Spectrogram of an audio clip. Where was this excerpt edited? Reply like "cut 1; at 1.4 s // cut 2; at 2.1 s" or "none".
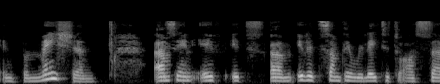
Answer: cut 1; at 1.7 s

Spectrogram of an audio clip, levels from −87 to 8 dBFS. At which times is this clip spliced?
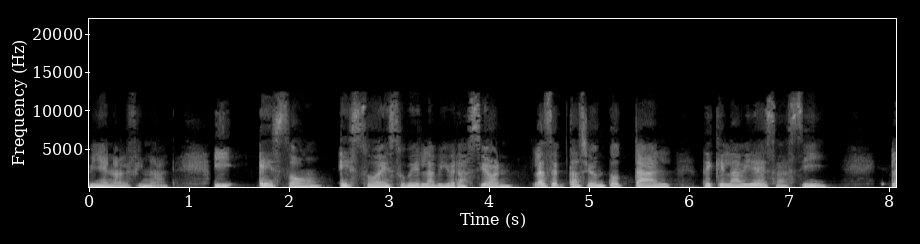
cut 1; at 1.2 s // cut 2; at 2.4 s // cut 3; at 4.4 s

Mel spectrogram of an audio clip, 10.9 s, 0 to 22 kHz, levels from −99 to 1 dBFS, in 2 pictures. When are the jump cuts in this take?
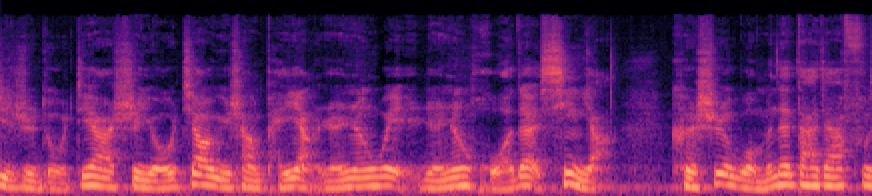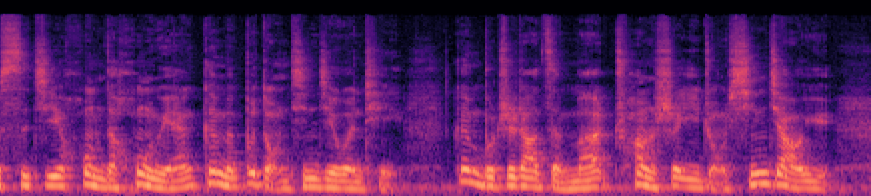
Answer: none

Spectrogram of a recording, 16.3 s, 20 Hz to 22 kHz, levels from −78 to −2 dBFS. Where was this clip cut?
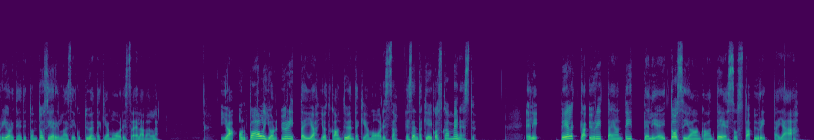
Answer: cut 1; at 4.7 s

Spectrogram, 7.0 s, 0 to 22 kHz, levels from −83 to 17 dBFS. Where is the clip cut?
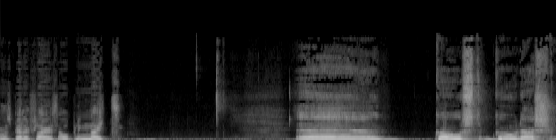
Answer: none

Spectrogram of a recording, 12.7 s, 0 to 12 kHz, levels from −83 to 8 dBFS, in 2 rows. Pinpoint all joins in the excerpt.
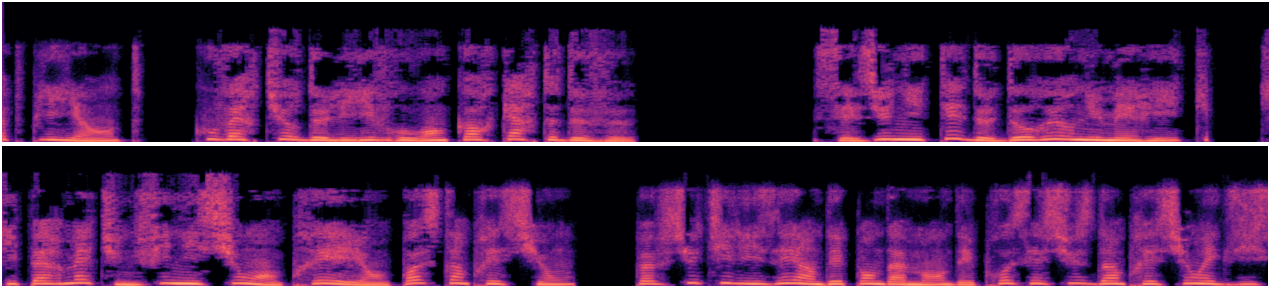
cut 1; at 4.0 s

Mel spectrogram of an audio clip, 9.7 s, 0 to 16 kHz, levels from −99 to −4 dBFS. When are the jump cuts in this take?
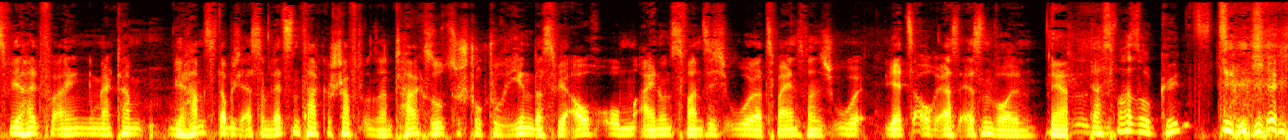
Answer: cut 1; at 6.6 s // cut 2; at 8.0 s

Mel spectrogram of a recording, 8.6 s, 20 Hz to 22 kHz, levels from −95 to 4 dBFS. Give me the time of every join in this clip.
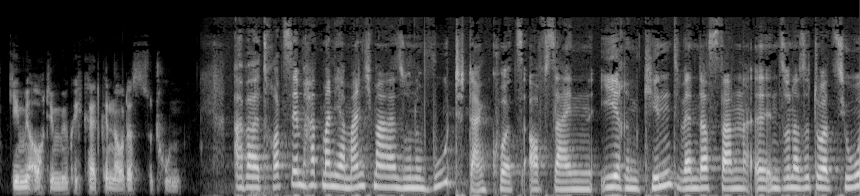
none

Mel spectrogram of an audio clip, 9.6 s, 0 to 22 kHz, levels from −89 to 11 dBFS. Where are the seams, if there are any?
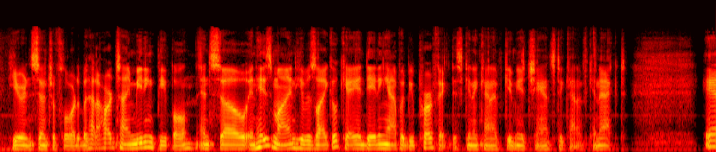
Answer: none

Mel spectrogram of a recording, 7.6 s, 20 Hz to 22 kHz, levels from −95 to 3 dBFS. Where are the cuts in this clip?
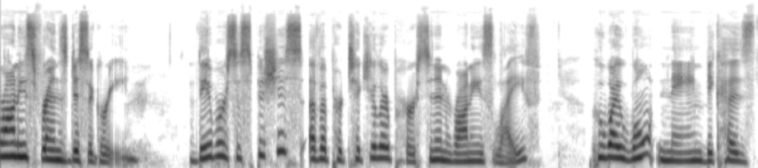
none

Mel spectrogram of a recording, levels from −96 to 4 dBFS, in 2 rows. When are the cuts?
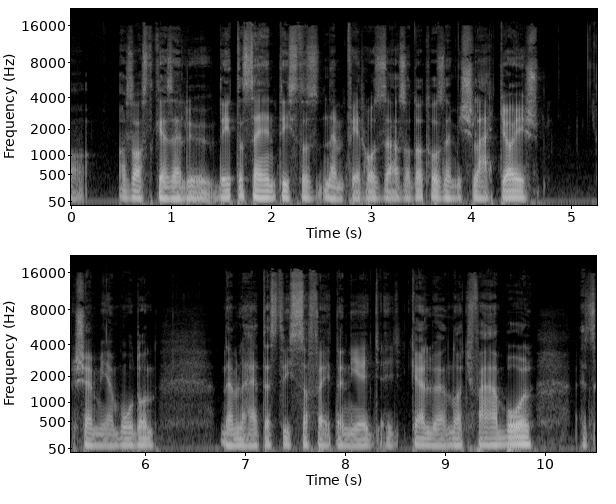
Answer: none

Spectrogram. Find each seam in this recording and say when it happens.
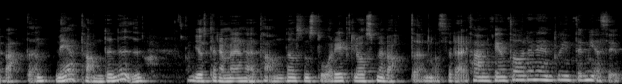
cut 1; at 1.9 s // cut 2; at 4.7 s

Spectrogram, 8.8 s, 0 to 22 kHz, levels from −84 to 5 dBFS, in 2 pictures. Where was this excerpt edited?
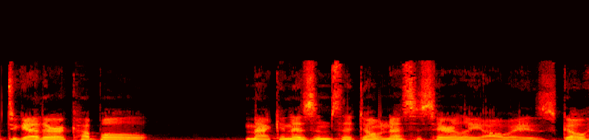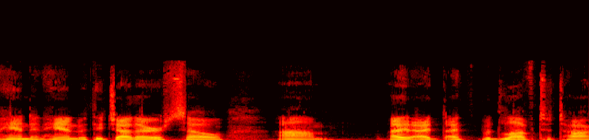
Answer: none

